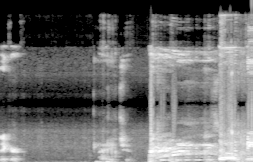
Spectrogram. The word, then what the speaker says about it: ichor: That's because it's pronounced Ichor.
